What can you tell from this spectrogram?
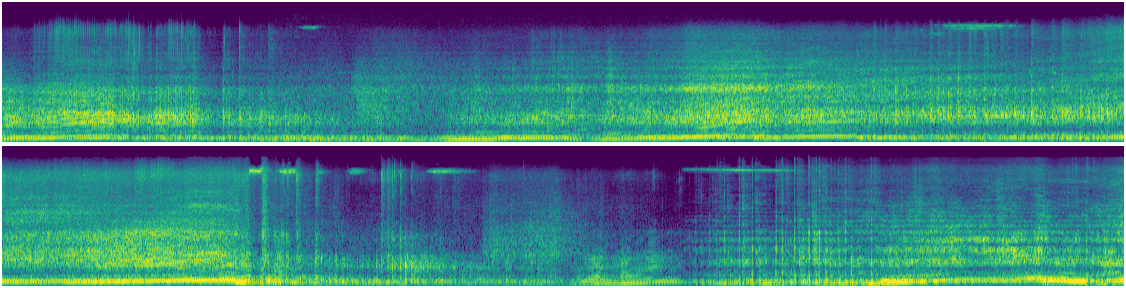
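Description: Subaru Impreza rally cars' flat-four engines driven hard, the pitch climbing and dropping back again and again through gear changes and lifts, over several passes.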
